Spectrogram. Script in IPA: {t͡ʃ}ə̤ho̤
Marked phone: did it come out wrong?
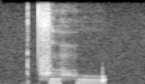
yes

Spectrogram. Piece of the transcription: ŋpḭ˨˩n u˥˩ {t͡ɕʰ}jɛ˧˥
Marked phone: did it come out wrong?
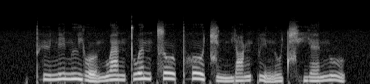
no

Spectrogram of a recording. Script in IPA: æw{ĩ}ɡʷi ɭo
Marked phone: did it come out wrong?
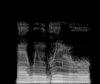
no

